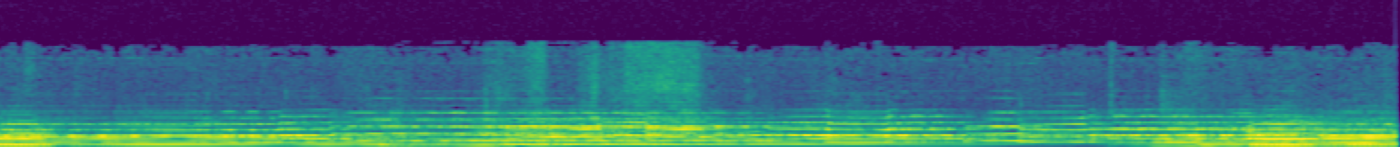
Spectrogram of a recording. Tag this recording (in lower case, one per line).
music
